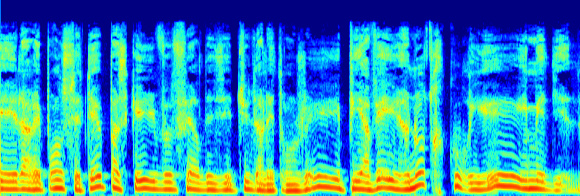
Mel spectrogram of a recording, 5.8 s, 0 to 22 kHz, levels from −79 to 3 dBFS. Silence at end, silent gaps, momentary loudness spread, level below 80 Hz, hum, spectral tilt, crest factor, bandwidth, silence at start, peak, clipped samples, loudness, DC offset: 0 s; none; 3 LU; -46 dBFS; none; -5.5 dB/octave; 12 dB; 14 kHz; 0 s; -2 dBFS; under 0.1%; -14 LUFS; under 0.1%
